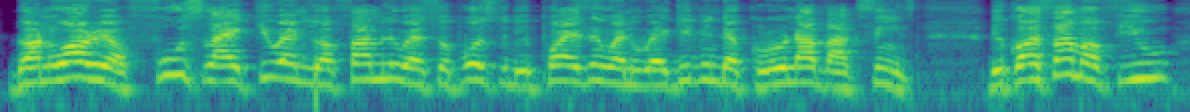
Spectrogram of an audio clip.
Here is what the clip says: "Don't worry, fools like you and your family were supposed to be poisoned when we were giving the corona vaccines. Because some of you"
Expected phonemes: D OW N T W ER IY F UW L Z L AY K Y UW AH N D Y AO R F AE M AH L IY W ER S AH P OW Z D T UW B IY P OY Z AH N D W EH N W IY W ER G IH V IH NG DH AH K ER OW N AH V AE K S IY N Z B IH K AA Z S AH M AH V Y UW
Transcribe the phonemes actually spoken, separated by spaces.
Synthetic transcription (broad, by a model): D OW N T W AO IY F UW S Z L AY K Y UW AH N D Y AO F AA M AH L IY W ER S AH P OW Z T UW B IY P OY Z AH N W EH N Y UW W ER G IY V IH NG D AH K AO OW N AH V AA K S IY N S B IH K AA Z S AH M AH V Y UW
